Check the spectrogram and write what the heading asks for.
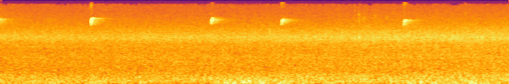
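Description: A small bird repeats a short, high chirp about once a second over a steady low outdoor rumble.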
